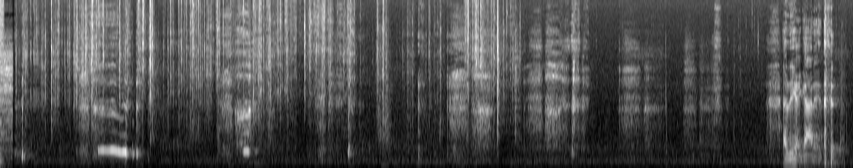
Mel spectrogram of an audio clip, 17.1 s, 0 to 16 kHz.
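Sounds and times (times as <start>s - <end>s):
foil wrappers crinkling and tearing: 0.3s - 10.8s.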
